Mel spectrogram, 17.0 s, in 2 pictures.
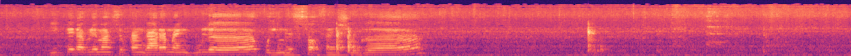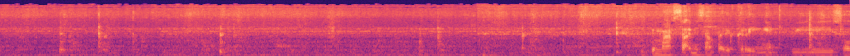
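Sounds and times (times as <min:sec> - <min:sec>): chili paste sizzling in oil: 0:00.0 - 0:17.0
wooden spatula scraping a pan: 0:05.9 - 0:17.0.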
